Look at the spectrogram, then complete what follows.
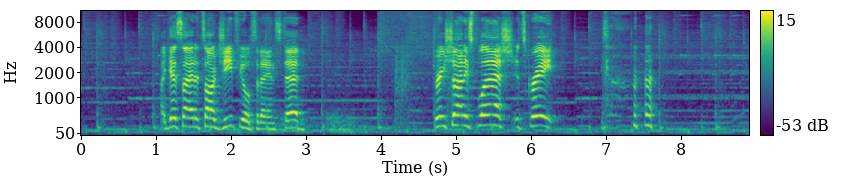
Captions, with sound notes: I guess I had to talk G Fuel today instead. Drink Shiny Splash. It's great. (soft chuckles)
